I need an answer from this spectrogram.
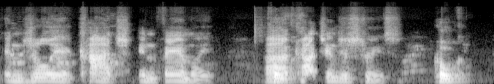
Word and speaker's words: Koch: Coke. Koch Industries. Coke. Is that It's Coke? pronounced Coke. K-O-C. It's pronounced like Coca-Cola Coke. That's how it's pronounced.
